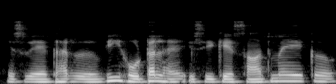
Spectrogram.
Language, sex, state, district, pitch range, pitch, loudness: Hindi, male, Madhya Pradesh, Bhopal, 120-145 Hz, 125 Hz, -15 LUFS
